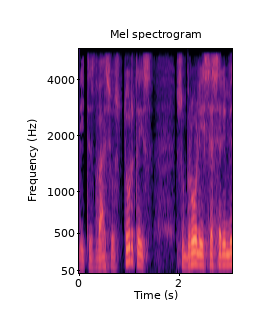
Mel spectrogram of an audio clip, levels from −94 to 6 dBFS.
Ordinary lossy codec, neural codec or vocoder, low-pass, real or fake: AAC, 24 kbps; none; 5.4 kHz; real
